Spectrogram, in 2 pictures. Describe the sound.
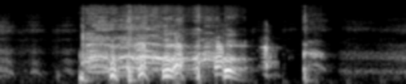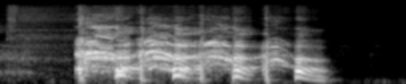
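Coughing after inhaling a raspberry bubbly drink: two loud bouts of harsh, rapid coughs separated by a short, quieter pause.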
